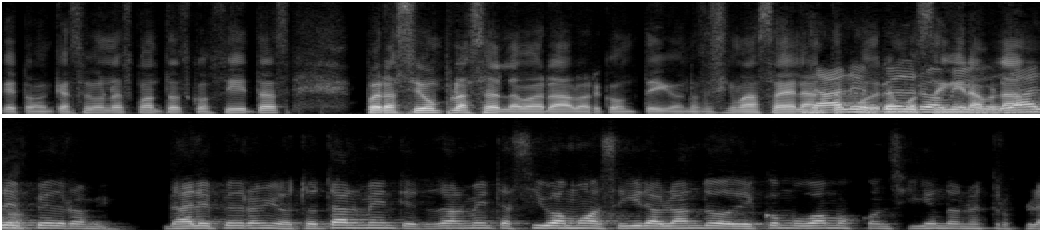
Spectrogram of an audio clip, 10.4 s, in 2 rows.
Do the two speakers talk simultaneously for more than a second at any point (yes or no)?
yes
